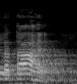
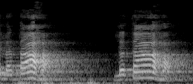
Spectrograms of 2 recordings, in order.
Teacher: आ का ही उच्चारण इसमें लास्ट में निकलेगा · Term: विसर्ग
